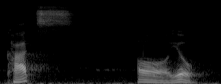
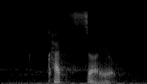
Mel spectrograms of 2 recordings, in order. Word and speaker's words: 갔어요: The ending sound, s sound, goes to the next sound, next letter.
